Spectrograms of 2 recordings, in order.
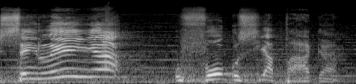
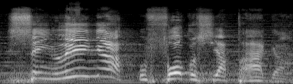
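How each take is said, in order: First: The sentence is read very slowly. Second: The sentence is read at a normal pace.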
